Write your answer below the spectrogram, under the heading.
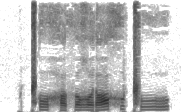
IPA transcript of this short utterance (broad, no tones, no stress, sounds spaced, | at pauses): ǁ o h ɒ θ o ʁʷ æ ɾ ɒ x u ǁ uː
